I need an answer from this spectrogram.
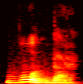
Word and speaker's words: Бондар: прочитати для себе текст Раніше люди вимовляли Боднар Чому Тому що це слово походило від давньої назви дішки бодна Ось і звідси людина яка виготовляла її називалася Боднар але якщо вимоля знаєте Боднар Боднар нам якось важко мовляти Ну щось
